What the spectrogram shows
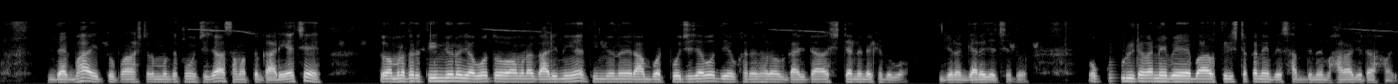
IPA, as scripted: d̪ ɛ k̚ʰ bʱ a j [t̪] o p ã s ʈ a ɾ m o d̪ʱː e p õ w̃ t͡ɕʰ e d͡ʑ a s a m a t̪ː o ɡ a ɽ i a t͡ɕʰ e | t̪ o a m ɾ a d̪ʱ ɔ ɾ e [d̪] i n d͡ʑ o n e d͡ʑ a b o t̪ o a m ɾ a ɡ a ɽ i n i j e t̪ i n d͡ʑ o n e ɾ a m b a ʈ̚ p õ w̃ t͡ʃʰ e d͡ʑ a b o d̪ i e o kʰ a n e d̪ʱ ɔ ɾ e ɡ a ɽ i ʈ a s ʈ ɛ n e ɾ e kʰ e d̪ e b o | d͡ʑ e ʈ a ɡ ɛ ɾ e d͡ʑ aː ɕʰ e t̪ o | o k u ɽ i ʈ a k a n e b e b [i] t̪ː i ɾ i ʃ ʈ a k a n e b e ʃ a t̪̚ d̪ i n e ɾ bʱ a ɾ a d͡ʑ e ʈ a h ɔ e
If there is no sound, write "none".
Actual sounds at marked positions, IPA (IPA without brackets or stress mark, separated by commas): t̪, t̪, a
